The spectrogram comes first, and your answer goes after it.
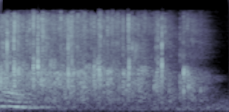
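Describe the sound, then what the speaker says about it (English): A room of attendees at a Rotary club meeting gives a round of applause, a brief burst of clapping near the microphone that fades out, with a voice speaking over its start. "Let's give Peggy a big round of applause for her involvement."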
